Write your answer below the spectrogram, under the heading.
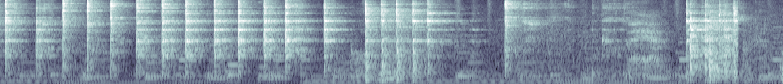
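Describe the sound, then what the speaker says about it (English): Eggs are beaten in a bowl with a utensil for a chocolate fondant, giving a quick, steady run of bright metallic clinks against the bowl. The strokes are close and loud, speeding into a denser clatter, then trailing off in a few looser taps. "mix my eggs a bit"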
